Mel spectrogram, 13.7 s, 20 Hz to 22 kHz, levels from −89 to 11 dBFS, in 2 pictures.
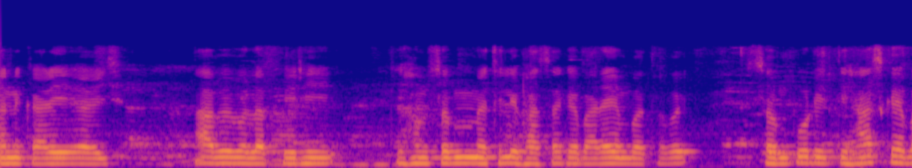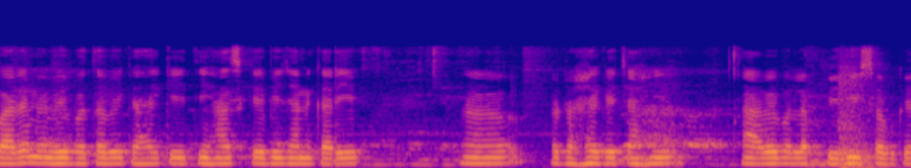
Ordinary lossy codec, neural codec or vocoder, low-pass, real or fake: none; none; 7.2 kHz; real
